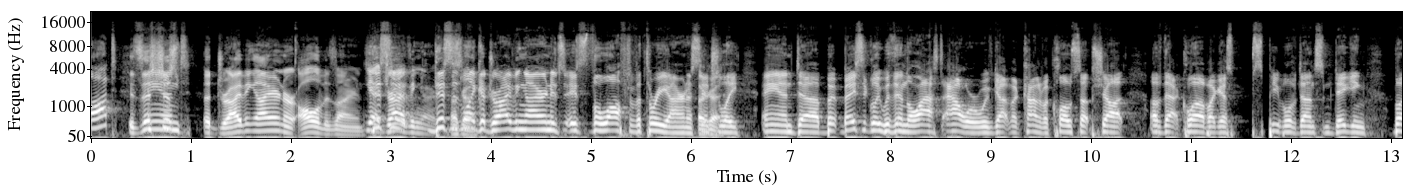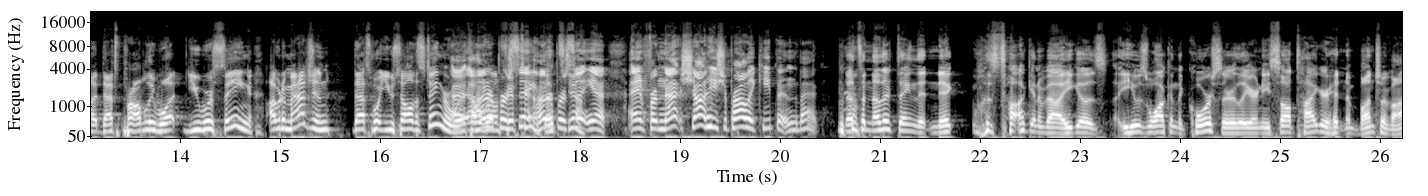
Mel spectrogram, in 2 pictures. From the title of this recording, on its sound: LIVE FROM SOUTHERN HILLS DAY 1!!!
